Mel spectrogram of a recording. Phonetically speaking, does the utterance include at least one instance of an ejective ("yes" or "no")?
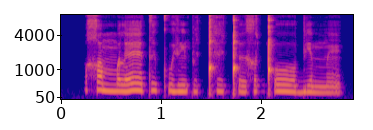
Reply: yes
